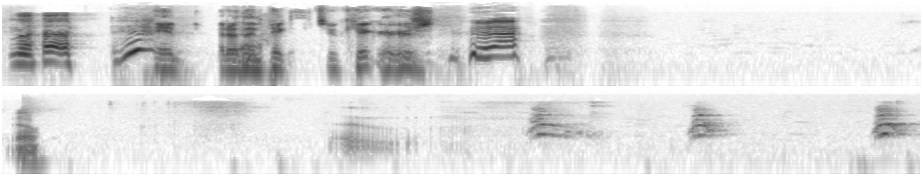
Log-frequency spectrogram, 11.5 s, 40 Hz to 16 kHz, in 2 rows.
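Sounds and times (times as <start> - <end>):
speech: 0.0 - 3.6, 5.8 - 6.1, 7.8 - 8.3
low noise: 0.0 - 11.4
dog yelps: 9.0 - 10.3, 11.2 - 11.4
dog barking: 9.0 - 10.4, 11.2 - 11.4.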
